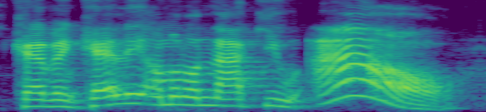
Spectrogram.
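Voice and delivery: mock fighter taunt.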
